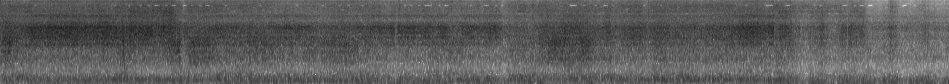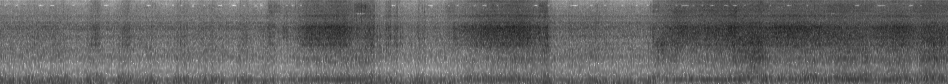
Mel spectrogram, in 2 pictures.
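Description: Jet ski running at speed: a steady engine drone mixed with the rush of wind and water spray on a camera mounted on the craft. The hiss of wind and spray eases for a stretch in the middle.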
